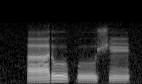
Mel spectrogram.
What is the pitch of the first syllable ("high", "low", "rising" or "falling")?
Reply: rising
